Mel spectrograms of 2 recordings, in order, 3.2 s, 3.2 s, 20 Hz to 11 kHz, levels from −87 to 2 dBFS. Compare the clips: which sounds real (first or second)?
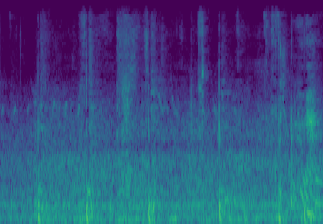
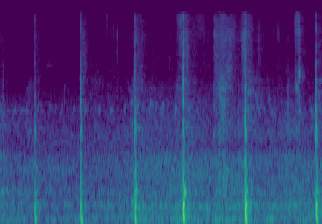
first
